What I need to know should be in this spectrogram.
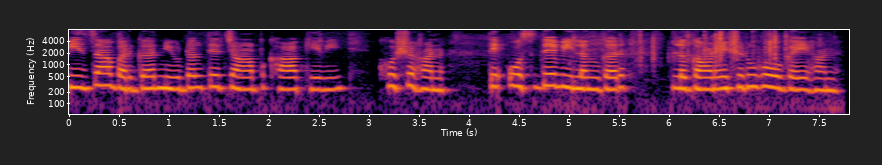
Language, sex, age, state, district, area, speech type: Punjabi, female, 18-30, Punjab, Amritsar, urban, spontaneous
